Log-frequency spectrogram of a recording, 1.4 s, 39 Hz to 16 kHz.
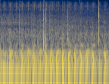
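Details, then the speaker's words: Taotao DB17 125 with a new carburetor and a cleaned air filter, choke fully off, idle screw turned down after it idled high; even single-cylinder thump at about ten beats a second with no misses, a good idle. "sounds like a pretty good idle"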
